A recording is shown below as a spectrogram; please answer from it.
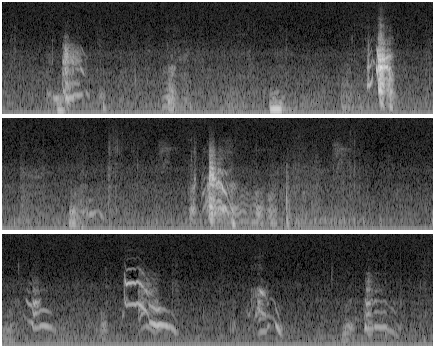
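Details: Playful young lion cubs frolicking and bonding in the wild: scattered short squeaky mews and chirps at irregular intervals, some rising and falling, over a steady low hum.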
